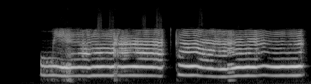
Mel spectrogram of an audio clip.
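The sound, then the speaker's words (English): A cat gives two long, loud, drawn-out meows back to back, each a steady whiny tone with a brief pause between them, no talking over it. “That's this is the most important meow for me, and it's the I need help wiping meow.”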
